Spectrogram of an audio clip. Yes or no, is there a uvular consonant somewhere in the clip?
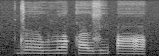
yes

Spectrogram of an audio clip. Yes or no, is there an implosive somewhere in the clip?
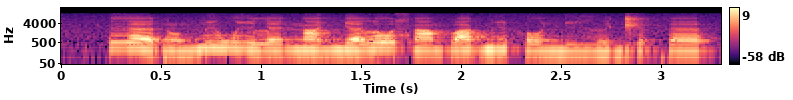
yes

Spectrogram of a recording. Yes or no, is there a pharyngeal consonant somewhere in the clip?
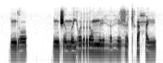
yes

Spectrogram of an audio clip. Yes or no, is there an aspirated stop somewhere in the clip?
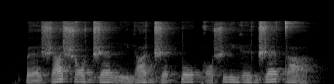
no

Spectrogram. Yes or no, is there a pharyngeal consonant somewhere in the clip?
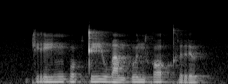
no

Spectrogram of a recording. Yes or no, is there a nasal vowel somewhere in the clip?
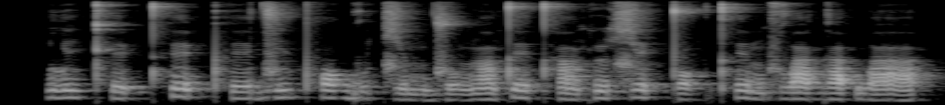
yes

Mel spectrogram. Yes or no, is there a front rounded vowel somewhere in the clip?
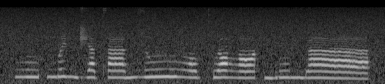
no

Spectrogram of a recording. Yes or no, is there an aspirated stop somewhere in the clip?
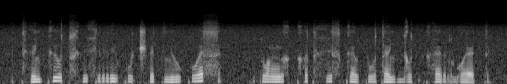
yes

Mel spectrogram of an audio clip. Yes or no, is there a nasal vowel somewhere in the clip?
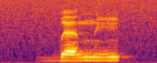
yes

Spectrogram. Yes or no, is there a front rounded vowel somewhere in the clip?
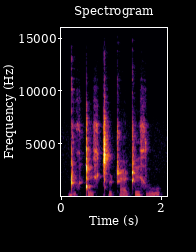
no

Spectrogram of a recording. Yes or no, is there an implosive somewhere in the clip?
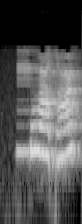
no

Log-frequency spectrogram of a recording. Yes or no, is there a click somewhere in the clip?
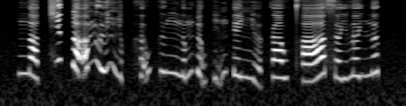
no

